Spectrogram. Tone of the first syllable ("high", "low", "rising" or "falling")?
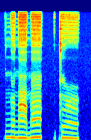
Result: low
